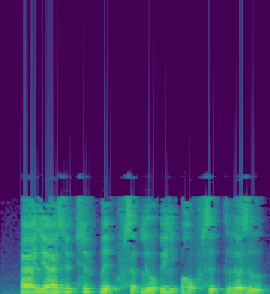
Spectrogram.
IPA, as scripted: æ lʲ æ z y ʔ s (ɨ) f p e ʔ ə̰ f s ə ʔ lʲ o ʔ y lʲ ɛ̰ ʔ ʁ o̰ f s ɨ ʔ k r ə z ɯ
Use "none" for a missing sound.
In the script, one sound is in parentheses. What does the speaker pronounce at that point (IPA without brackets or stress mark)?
y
